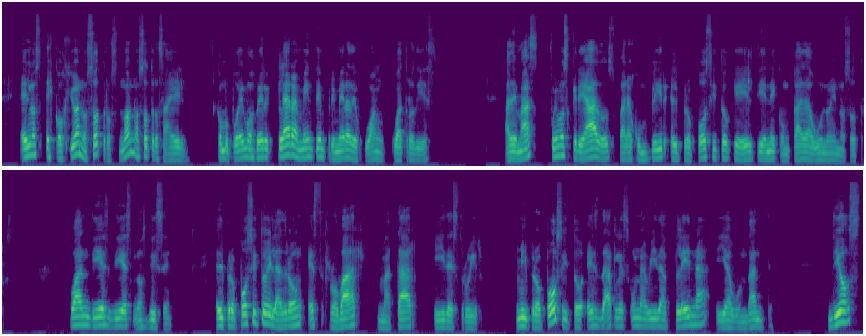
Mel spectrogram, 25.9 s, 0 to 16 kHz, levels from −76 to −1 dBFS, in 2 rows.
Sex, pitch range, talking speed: male, 115-145 Hz, 130 wpm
